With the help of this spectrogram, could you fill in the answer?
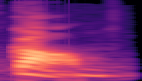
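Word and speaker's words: calm: हैं, काम, हम इसको कॉल्ब नहीं कह रहे हैं, हम एल को प्रोनाउंस नहीं कर रहे हैं। तो पहला हमारा क्या वर्ड सर्कल हो जाएगा, काम।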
